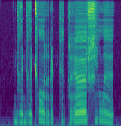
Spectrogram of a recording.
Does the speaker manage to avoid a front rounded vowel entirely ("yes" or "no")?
no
